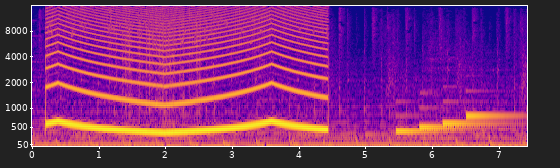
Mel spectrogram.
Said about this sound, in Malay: Keupayaan bunyi siren ini boleh menjangkaui 1 hingga 2 kilometer bergantung kepada keadaan topografi setempat dan terdapat dua jenis siren. Pertama, bunyi siren amaran.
